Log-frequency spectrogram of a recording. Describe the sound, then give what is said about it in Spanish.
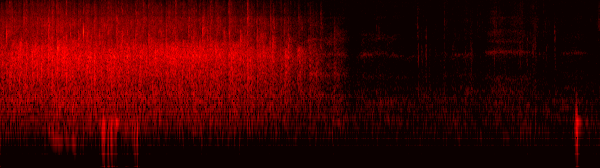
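An audience breaks into sustained applause for God, a dense wash of many hands clapping for about six seconds before it fades out, leaving quiet room tone with a brief thump near the end. “Démosle un aplauso a Dios, hermanos.”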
